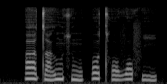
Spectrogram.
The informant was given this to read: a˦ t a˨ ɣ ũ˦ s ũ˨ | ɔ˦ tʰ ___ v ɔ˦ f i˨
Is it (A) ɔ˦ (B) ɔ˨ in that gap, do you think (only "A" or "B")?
B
